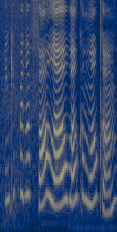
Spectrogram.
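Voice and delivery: high, loud streamer greeting; sing-song high welcome; bubbly thanks. Real, not acted. Thanking a new follower.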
